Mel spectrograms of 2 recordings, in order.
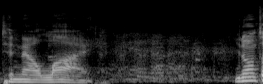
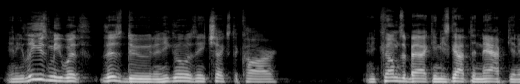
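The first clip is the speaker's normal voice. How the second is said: ordinary talk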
